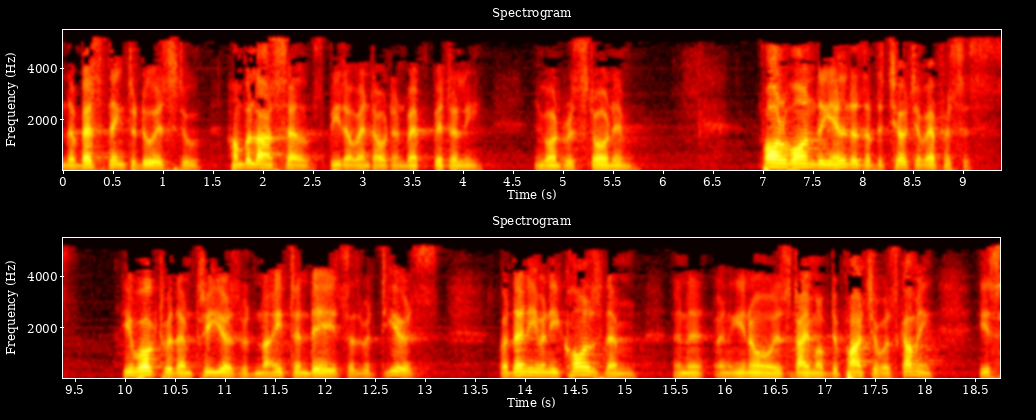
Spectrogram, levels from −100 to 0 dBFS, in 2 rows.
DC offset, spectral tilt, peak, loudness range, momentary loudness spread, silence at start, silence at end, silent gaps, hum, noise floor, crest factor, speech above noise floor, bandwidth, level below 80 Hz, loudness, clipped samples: under 0.1%; -8 dB/octave; -2 dBFS; 7 LU; 16 LU; 0 s; 0 s; none; none; -63 dBFS; 22 dB; 40 dB; 5.4 kHz; -42 dBFS; -23 LUFS; under 0.1%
